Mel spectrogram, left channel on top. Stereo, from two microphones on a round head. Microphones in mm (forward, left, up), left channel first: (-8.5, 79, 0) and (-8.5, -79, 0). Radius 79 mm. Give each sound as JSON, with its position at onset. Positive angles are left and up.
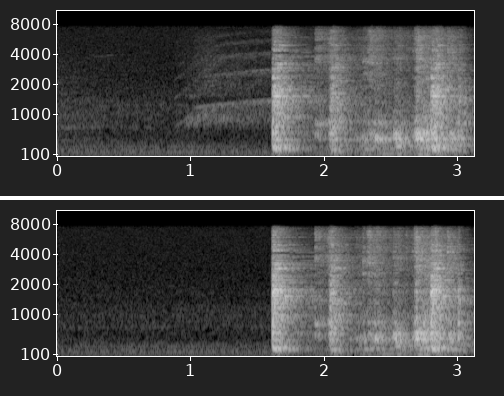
{"t": 1.6, "sound": "dishes clattering", "side_deg": -40, "distance_m": 0.9}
